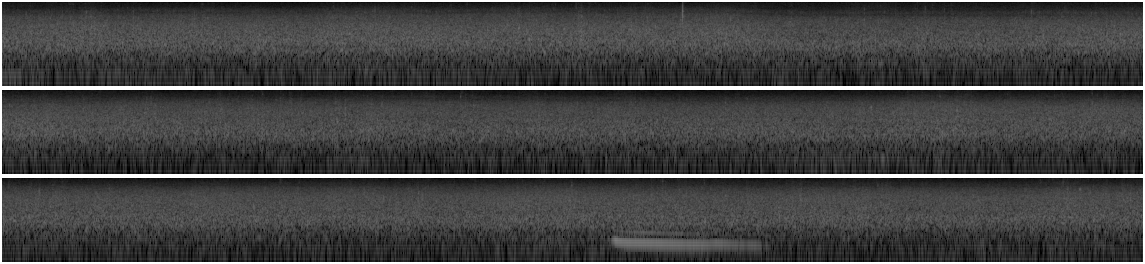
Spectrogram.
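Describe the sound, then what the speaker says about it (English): A river flows steadily as a broad, even rush of water, continuous and fairly close, with no voices and only one brief faint tonal sound near the end. "And now I will say no more and simply listen to the river."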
